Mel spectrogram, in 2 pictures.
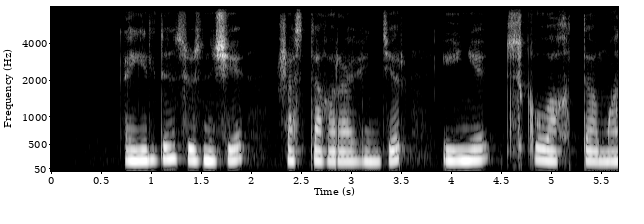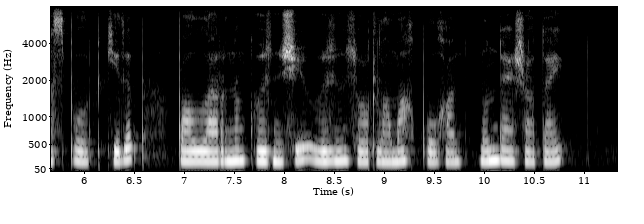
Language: Kazakh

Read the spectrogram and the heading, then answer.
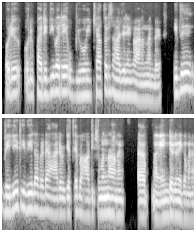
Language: Malayalam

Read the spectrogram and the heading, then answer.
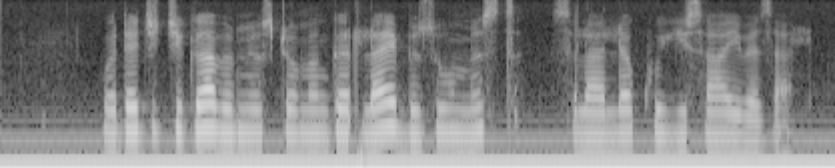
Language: Amharic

